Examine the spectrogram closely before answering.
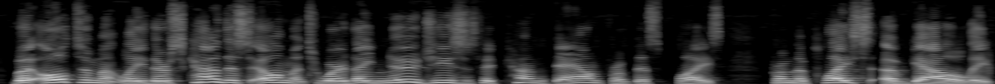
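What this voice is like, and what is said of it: Southern rural American accent. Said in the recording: “my accent betrays me ... I guess I probably am a redneck.”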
